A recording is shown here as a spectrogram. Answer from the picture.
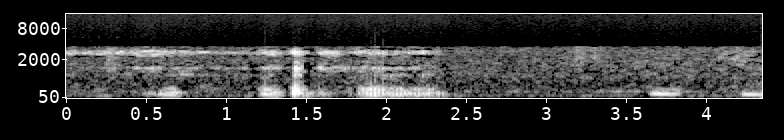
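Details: A bonded, mated pair of maned wolves snore softly while cuddling and snoozing together in their den box overnight, with low, rough breaths rising and fading in uneven bursts.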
